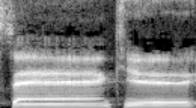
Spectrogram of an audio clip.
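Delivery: put-on drawn-out, stretched-out delivery. Speaker imitates a woman who says this to every customer; imitating drawn-out words. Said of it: "kind of extending the words".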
